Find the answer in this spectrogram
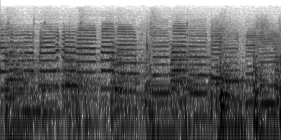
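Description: Swing jazz band playing an instrumental passage: horns over a plucked double bass and drum kit, at a steady, driving swing tempo.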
